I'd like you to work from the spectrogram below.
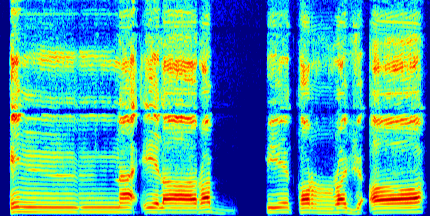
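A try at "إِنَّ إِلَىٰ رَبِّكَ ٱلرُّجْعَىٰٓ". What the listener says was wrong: رجا نہیں ہے, رجا پیش ہے.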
